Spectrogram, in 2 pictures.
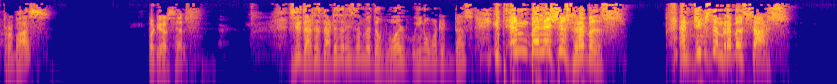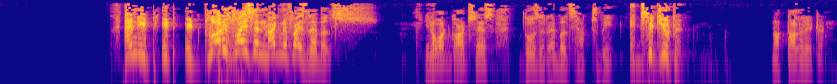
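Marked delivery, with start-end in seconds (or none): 4.9-12.1 loud, slow fiery preaching; preaching at full force. Acted. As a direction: thunder it from the pulpit.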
